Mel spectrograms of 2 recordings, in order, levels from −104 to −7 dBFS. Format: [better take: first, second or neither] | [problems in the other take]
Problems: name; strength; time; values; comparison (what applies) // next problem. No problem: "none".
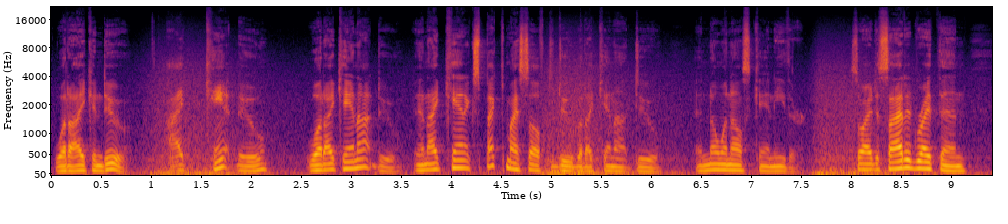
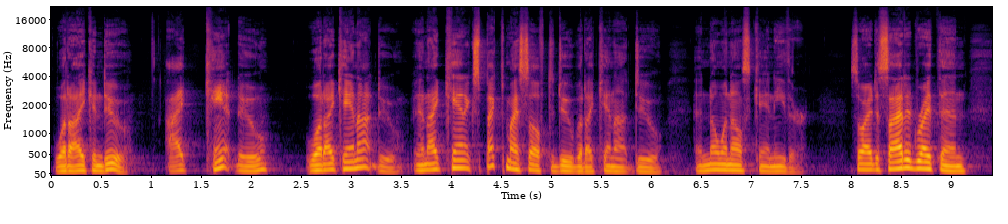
second | wind noise on the microphone; occasional gusts; 20 dB below the speech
